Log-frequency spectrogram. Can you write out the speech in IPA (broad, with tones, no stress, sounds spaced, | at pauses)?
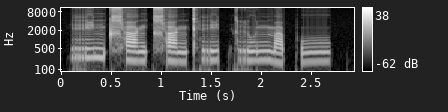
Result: r i˥˩ n t͡ɕʰ a˧ ŋ t͡ɕʰ a˧ ŋ kʰ r i˦˥ t̚ k r u˦˥ n m a˨˩ p̚ ʔ uː˦˥ k̚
